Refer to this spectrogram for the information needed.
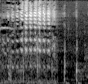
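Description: A goat gives one loud, wavering bleat with a rapid pulsing tremble lasting about a second, followed by a couple of short soft thumps.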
